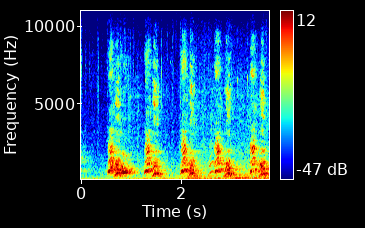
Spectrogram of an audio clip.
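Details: Neighbours' dogs barking during a walk around the neighbourhood, sharp barks repeated roughly every half to one second, some doubled, over faint background hum.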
